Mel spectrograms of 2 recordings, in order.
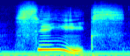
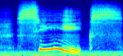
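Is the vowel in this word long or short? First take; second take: long; long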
